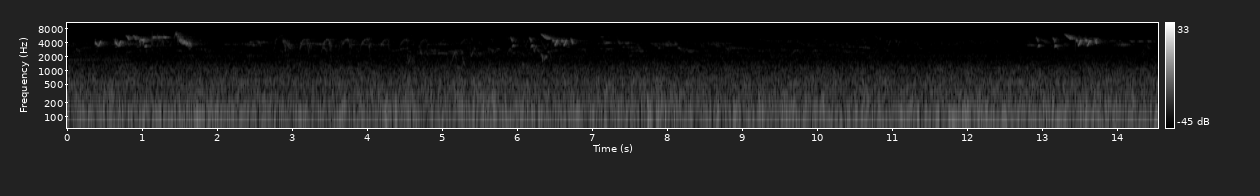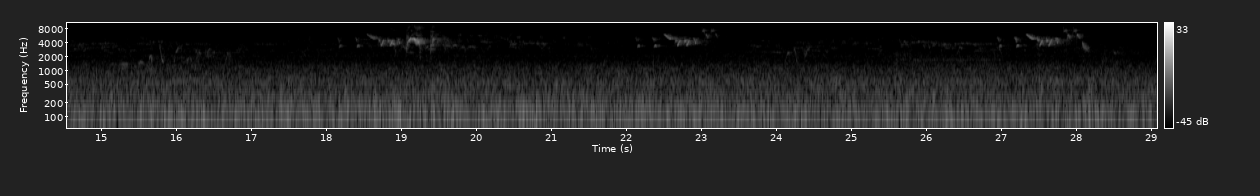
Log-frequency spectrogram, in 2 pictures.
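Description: Small birds giving short high chirps every few seconds, with a brief twittering trill near the start, over a steady low outdoor rumble.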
